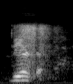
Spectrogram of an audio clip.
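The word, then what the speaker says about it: Birka: mispronounce it because my hearing's not the best. Okay. Virka.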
